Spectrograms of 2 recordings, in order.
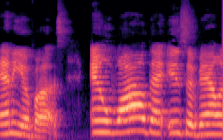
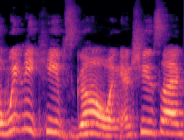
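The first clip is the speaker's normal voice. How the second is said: ordinary delivery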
